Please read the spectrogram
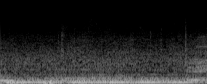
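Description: Motorcycle engine running steadily at low speed, a low even rumble, with people talking over it.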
